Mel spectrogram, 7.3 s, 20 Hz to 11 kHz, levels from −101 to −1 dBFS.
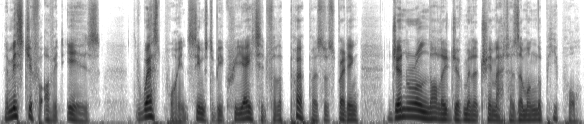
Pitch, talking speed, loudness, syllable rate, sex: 105 Hz, 215 wpm, -22 LUFS, 6.5 syllables/s, male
